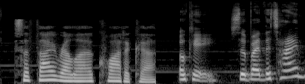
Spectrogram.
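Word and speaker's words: Psathyrella aquatica: Aquatica sci-fi thorella Aquatica oh man I should have really looked up how to say this before recording uh this is how you actually say it sathyarella Aquatica okay so by the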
